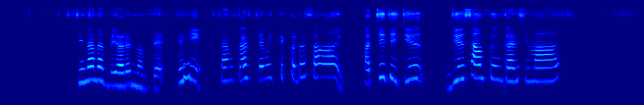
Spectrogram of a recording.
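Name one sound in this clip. A young woman speaks close to a phone microphone.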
